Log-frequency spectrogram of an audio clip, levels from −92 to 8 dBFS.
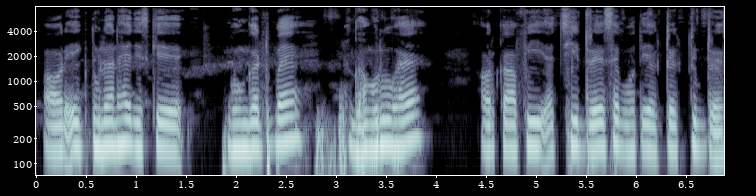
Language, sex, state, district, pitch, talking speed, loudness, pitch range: Hindi, male, Bihar, Kishanganj, 155 Hz, 155 wpm, -15 LUFS, 145-165 Hz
